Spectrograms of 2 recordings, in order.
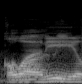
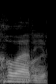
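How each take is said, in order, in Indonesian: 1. Kata ini berakhir dengan vokal panjang di akhir. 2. Kata ini berakhir dengan konsonan, tanpa vokal. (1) "bila waqaf kita baca panjang" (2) "bukan qawarir"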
